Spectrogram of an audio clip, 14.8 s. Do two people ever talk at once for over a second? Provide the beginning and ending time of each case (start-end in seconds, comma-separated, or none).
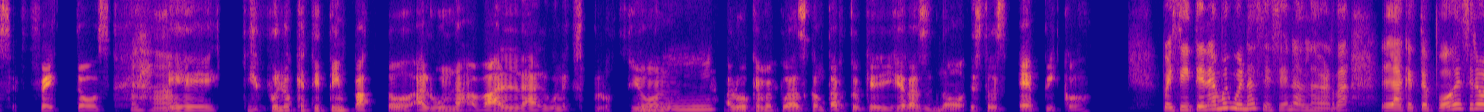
none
